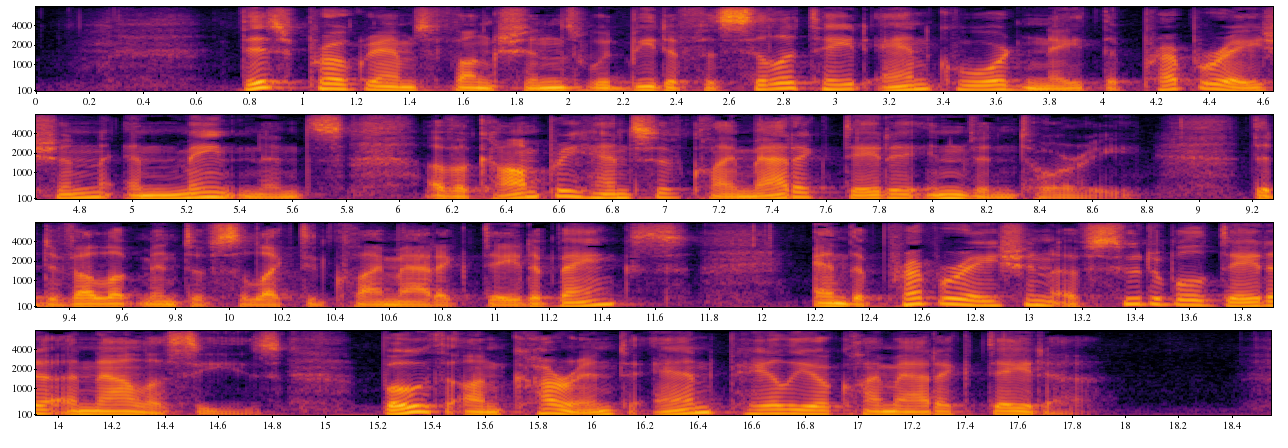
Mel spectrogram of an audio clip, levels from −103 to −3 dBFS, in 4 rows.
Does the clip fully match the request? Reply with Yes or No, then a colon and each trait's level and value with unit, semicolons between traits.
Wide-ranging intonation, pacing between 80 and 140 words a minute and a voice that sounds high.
No: wide, 7.9 semitones; slow, 135 wpm; low, 115 Hz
